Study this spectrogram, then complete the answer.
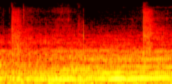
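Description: A race car in Gran Turismo Sport laps Spa-Francorchamps, its engine holding a loud, steady, high whine that creeps upward in pitch as it pulls out of a slow corner, heard alone without talk.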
